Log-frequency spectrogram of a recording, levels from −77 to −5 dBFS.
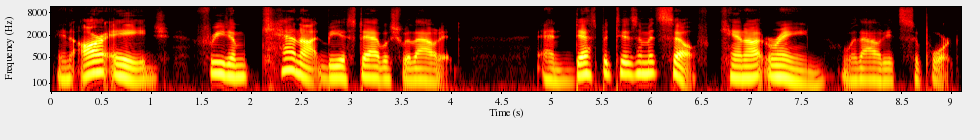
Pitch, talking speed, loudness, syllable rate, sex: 145 Hz, 110 wpm, -20 LUFS, 3.9 syllables/s, male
